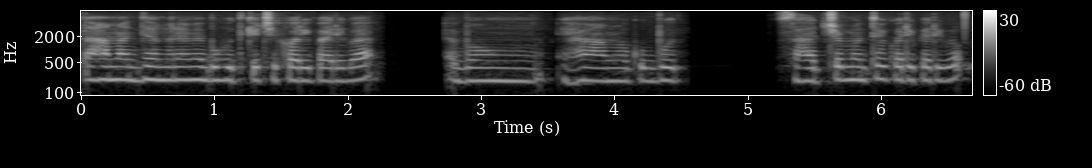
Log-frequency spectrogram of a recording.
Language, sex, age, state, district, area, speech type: Odia, female, 18-30, Odisha, Bhadrak, rural, spontaneous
